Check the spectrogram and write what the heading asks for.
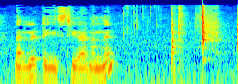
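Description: Mutton masala frying in a steel pot while a metal spoon stirs and scrapes through it, ending in a sharp clink of the spoon against the pot. A voice speaks briefly in the first second.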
